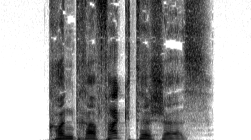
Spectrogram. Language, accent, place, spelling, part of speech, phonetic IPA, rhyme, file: German, Germany, Berlin, kontrafaktisches, adjective, [ˌkɔntʁaˈfaktɪʃəs], -aktɪʃəs, De-kontrafaktisches.ogg
- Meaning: strong/mixed nominative/accusative neuter singular of kontrafaktisch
